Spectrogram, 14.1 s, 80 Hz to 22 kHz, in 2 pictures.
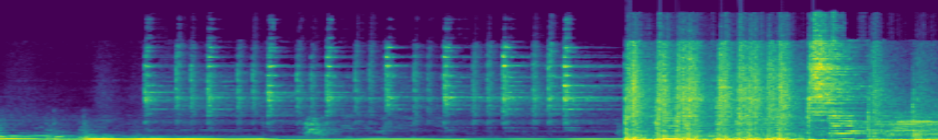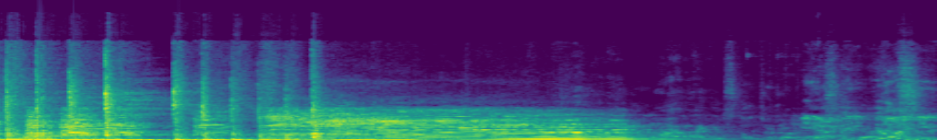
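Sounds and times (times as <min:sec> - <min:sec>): held bass notes: 0:00.0 - 0:03.8, 0:06.1 - 0:12.2
drum kit hits and fills: 0:01.1 - 0:10.2.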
